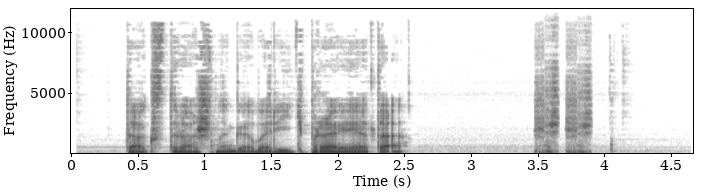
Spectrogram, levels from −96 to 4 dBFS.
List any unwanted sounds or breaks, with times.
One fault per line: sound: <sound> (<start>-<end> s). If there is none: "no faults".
sound: laugh (3.5-3.9 s)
